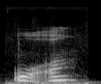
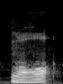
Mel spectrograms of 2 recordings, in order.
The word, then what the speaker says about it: 我: In Mandarin, it's pronounced 我 with the 3rd tone, or falling rising tone, while in Cantonese it's pronounced 我 with the 5th tone, or low rising tone.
